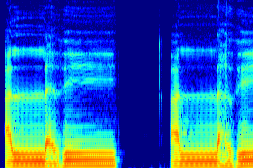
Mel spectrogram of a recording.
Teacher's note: en tirant la lettre Z qui se prononce sur le bout de la langue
